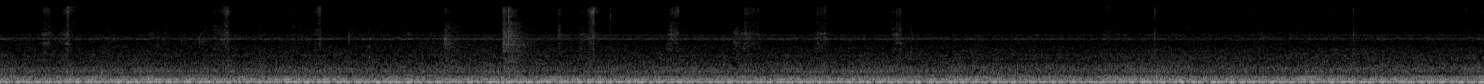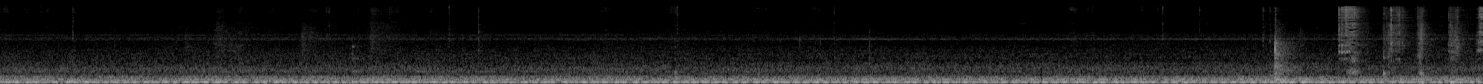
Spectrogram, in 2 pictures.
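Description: A steady low hum throughout, with faint scattered clicks of a knife slicing shallots and tomatoes in the hand over a clay mortar. Near the end a wooden pestle starts pounding in the clay mortar, a quick run of sharp knocks, about three a second.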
